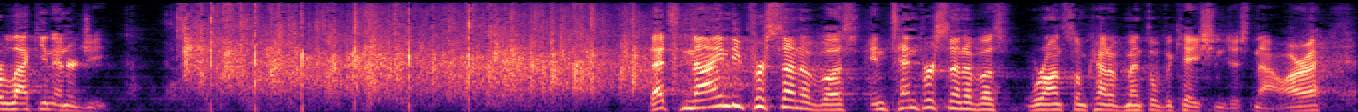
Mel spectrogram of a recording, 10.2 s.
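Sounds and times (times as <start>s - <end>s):
speech: 0.0s - 0.9s, 4.9s - 10.1s
crowd applause: 1.3s - 5.5s.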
